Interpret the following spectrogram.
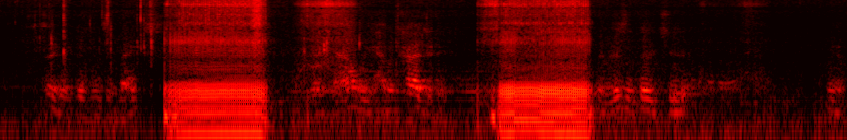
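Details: Snoring: two loud, droning, rumbling snores a few seconds apart, with television dialogue in the background.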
